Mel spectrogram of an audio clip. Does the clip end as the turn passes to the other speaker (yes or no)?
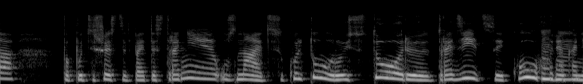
yes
